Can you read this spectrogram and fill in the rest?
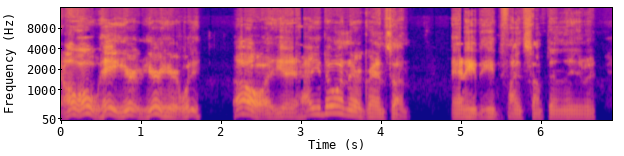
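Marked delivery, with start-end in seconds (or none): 0.0-4.4 put-on halting, high, stumbling old grandfather voice. Retelling how a grandfather greeted him on visits: imitating his grandfather. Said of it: "he'd come over and visit, and he'd be".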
